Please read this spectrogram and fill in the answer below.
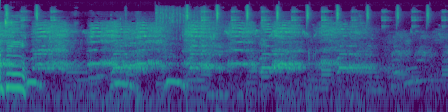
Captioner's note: geese honk; owls hoot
